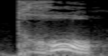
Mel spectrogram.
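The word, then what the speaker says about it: trop: If you want to use tro and tro means too many okay then you will have to put the and the noun without the article. Okay remember too many don't pronounce the final pay the and the noun without the article.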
